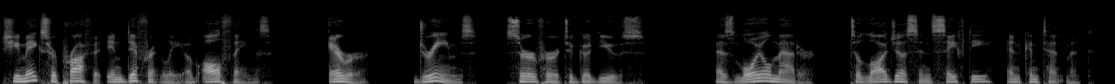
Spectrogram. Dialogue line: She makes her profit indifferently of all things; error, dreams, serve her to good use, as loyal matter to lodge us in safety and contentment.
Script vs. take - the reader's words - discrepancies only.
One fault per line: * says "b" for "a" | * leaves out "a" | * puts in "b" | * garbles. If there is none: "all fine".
all fine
